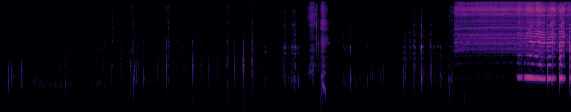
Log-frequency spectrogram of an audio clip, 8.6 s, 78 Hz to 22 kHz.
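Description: A router cuts wood from the top of a Höfner 489 acoustic guitar to seat a bridge. Scattered taps and scrapes come first, then the tool whines up loud and steady near the end.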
